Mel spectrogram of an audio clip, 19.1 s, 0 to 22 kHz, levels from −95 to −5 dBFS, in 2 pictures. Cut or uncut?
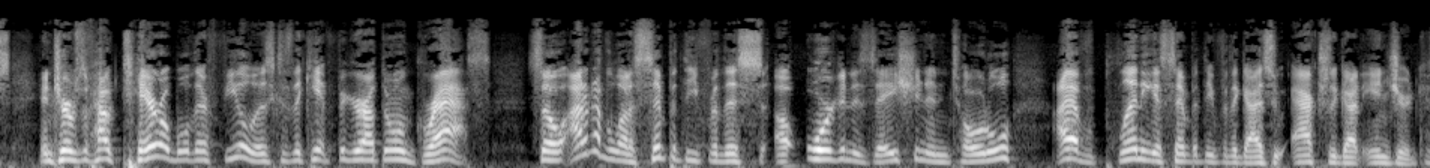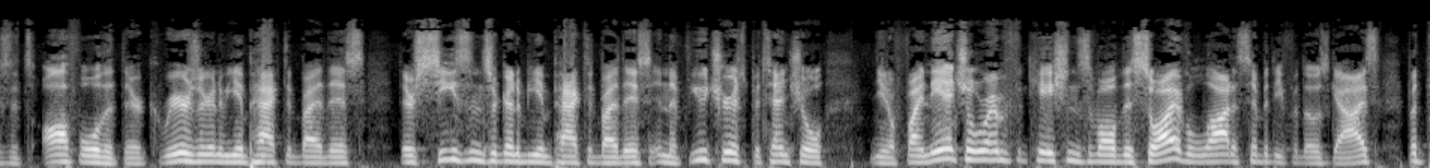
uncut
